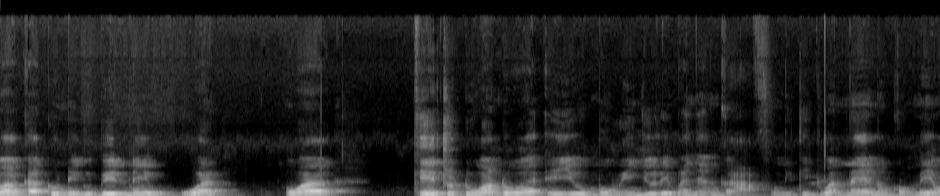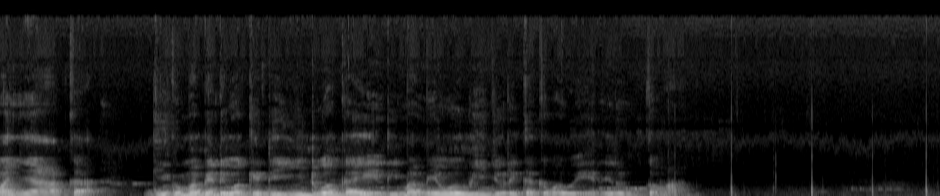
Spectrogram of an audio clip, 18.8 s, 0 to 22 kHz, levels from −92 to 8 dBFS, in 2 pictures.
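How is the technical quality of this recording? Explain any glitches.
There is one glitch. At 3.21 s the whole recording drops about 4 dB in a single step. This is likely a microphone volume stepped down by software that judged the input too loud.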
